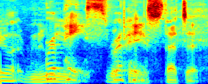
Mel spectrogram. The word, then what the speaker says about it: Rapace: Rapace.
